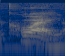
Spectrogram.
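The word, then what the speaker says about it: Quy: to DEFRA by Roger Quay. I think that's how you pronounce it, Q-U-Y, his surname is.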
